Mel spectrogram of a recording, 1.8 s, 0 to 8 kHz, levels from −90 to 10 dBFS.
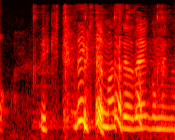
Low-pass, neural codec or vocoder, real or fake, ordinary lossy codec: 7.2 kHz; none; real; none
